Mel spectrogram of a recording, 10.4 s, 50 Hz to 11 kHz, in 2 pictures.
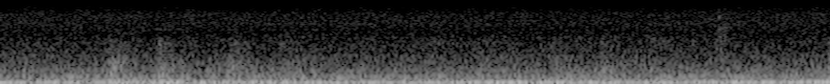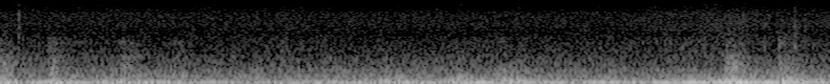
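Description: Class 350 Desiro electric multiple unit running through a tunnel, heard from inside the passenger saloon: a steady low rumble from the wheels on the rails, with a few faint knocks and a louder thud near the end.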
